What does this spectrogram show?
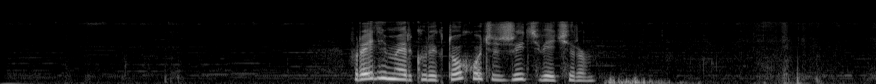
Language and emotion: Russian, neutral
